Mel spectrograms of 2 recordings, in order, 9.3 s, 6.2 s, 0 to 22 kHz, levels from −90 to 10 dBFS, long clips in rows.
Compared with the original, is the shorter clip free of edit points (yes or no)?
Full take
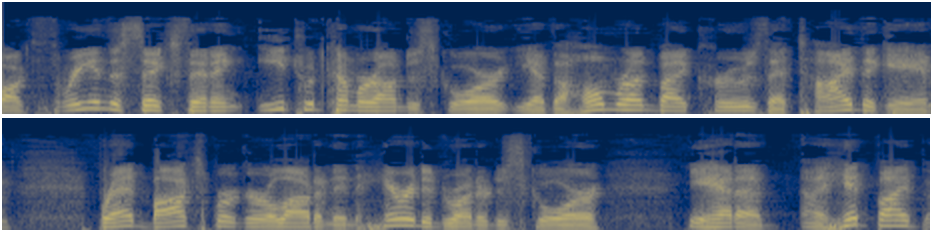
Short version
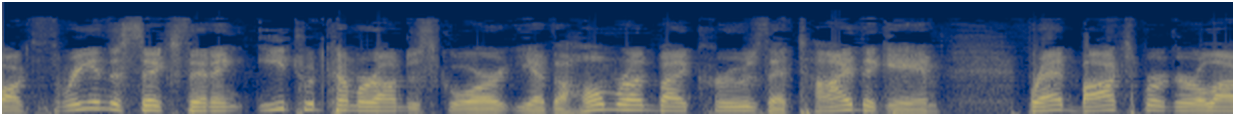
yes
